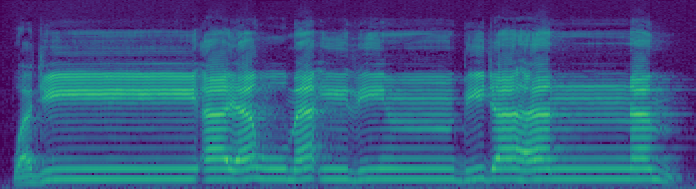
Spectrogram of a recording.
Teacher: وَجِيءَ يَوْمَئِذٍ بِجَهَنَّمَ، خلاصہ یہ ہے کہ پہلے لفظ پر اچھی طرح مد کریں، پھر تنوین کو میم سے بدل کر غنہ کریں، اور آخر میں جہنم کے نون پر بھی آواز کو تھوڑی دیر ناک کے بانسے میں ٹھہرائیں تاکہ غنہ مکمل ہو سکے۔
